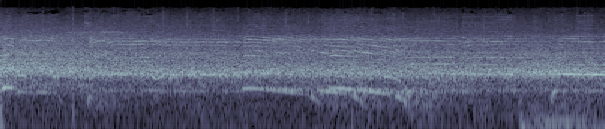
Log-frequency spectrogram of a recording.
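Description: Basketball arena crowd cheering loudly and steadily, with scattered shouts and whoops, for a made three-pointer.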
